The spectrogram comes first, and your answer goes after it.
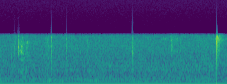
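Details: Steady, quiet indoor hiss with a few faint clicks and one sharp snap near the end, and no voices or calls.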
